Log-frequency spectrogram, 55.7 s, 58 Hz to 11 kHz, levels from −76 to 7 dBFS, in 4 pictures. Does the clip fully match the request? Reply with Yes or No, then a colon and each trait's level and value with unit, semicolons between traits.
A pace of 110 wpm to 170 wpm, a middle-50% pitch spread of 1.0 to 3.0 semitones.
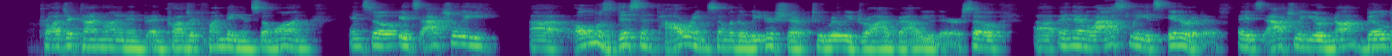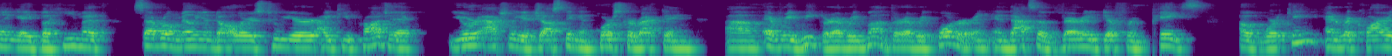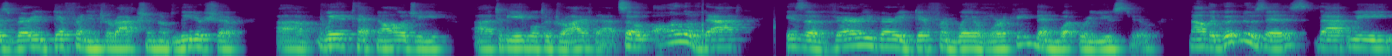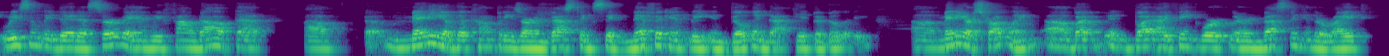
Yes: average, 160 wpm; narrow, 2.6 semitones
